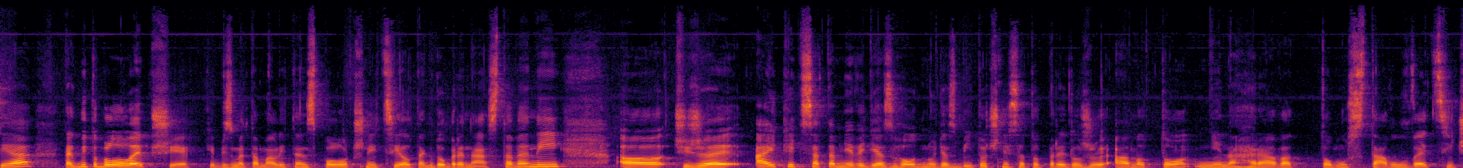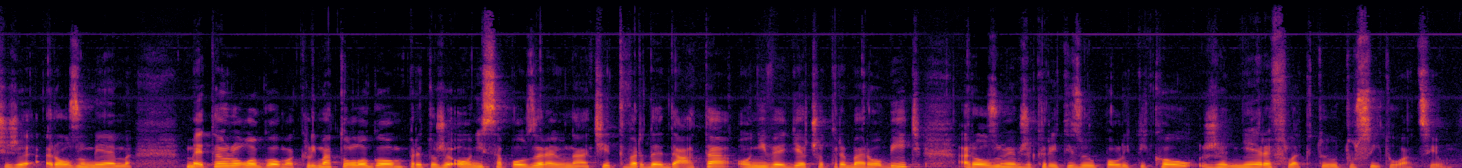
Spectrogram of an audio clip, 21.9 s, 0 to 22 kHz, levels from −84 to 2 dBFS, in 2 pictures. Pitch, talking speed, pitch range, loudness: 180 Hz, 165 wpm, 170-195 Hz, -22 LUFS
